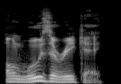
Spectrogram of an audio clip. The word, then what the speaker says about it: Onwuzurike: So I've seen actually seen multiple different uh like the phonetic explanations for how to to say his name, but I saw on Twitter someone say Onwuzurike, like spelled it out, Onwuzurike. And then he said on Twitter, Levi Onwuzurike said correct.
